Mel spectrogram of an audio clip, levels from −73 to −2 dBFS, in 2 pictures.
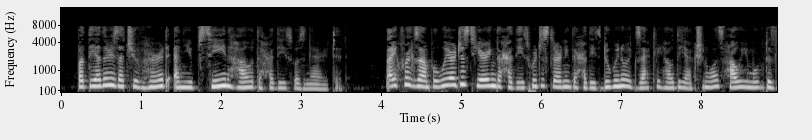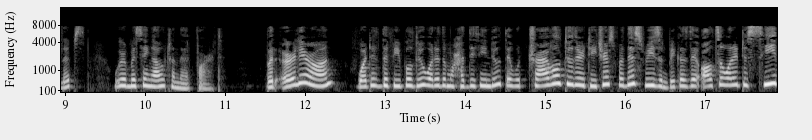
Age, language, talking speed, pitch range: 30-49, English, 255 wpm, 210-265 Hz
